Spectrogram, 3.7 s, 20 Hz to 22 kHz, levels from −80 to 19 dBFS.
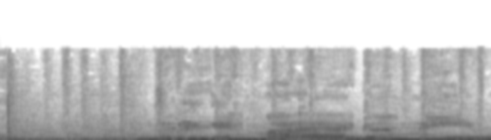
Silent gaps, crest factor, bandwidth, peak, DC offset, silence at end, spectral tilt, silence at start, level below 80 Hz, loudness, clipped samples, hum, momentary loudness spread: none; 12 dB; 15 kHz; -4 dBFS; under 0.1%; 0 s; -5.5 dB/octave; 0 s; -22 dBFS; -15 LUFS; under 0.1%; none; 5 LU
